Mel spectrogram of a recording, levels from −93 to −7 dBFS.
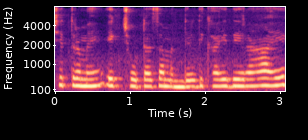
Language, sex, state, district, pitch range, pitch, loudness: Hindi, female, Jharkhand, Jamtara, 230-250 Hz, 235 Hz, -13 LUFS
